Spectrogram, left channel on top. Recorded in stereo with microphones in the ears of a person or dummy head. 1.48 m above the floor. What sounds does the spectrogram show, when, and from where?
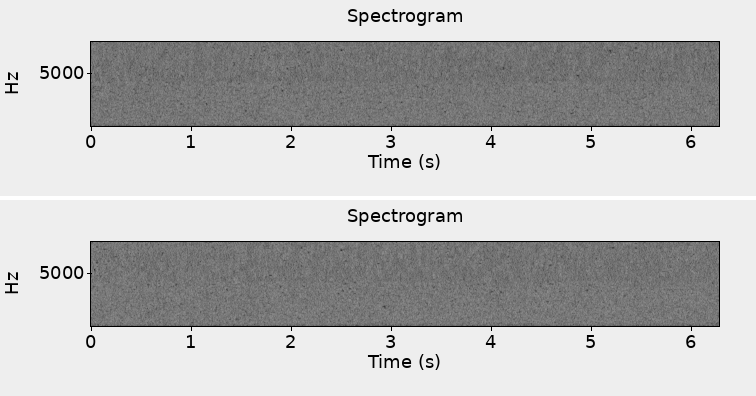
Only background noise.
